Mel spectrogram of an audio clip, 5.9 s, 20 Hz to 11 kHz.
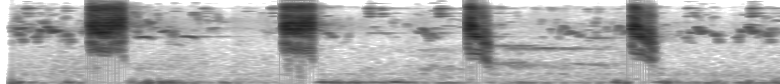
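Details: Long-tailed shrike recorded as a master track for training caged birds that have stopped singing: four loud, harsh rasping bursts spaced about 1.4 seconds apart, with faint thin whistles and soft low rumbles between them.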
